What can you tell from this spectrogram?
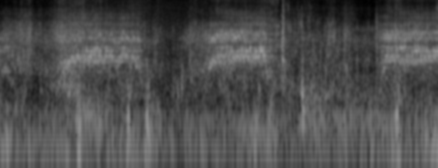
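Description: Water washing along a kayak's hull in surges every second or two, with wind buffeting the microphone.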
